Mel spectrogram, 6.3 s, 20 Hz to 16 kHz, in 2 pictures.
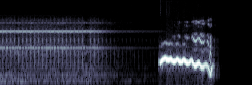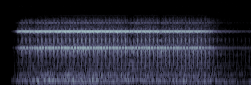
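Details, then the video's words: Female screech owl incubating her eggs, singing softly to them near hatching time on March 28th; one quavering, tremulous whinny descending in pitch, about three-quarters of a second long, with steady background hum before and after. "Mother Screech Owl Sings To Her Eggs"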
